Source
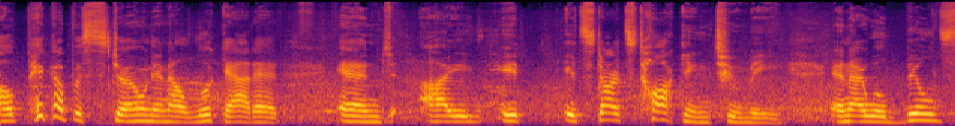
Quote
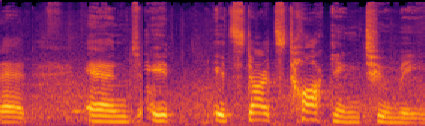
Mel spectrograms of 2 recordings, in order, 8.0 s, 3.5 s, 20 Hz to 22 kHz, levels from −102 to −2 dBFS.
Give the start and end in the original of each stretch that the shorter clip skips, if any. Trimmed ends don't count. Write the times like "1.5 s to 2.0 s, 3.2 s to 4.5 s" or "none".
3.2 s to 4.1 s

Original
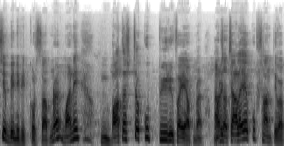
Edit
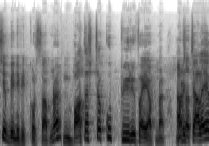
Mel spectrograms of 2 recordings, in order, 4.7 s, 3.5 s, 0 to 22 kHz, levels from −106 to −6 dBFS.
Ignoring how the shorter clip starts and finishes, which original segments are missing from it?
1.0 s to 1.7 s

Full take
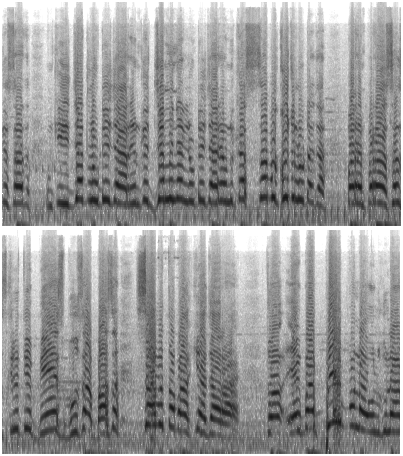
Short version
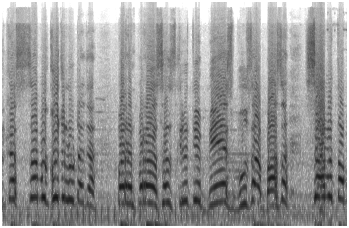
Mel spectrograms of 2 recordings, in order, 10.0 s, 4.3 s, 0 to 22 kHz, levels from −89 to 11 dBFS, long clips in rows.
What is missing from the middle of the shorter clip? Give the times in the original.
none

